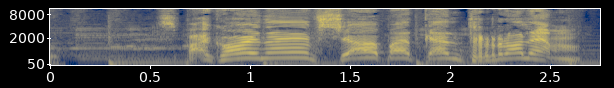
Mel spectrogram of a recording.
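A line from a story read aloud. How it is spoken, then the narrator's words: Confident shout. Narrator (Russian): уверенно крикнул Финик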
